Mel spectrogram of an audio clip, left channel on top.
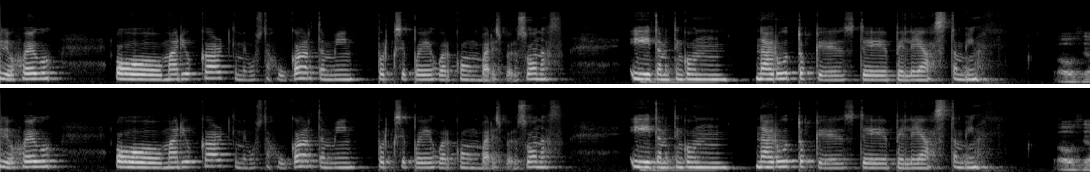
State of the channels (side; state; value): both; normal; correlation 0.95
